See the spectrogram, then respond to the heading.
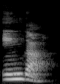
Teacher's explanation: कंठ से होता है और नासिका से होता है।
